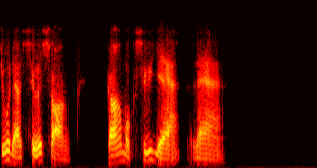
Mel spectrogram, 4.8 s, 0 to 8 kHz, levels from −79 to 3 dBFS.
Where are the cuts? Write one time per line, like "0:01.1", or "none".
none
